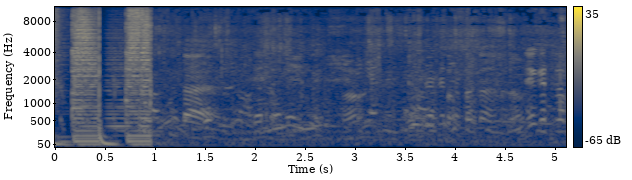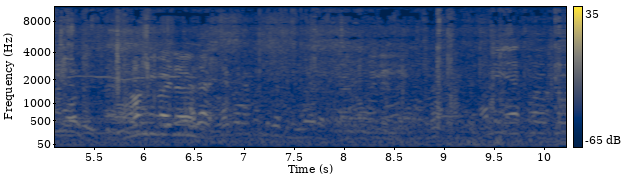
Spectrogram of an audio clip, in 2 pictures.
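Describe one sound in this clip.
A crowd of adults chats nearby with calm, overlapping voices.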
